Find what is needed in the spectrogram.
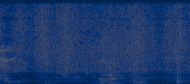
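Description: Bedding rustling as a man throws off a duvet and gets out of bed, with a few short, low grunting groans.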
